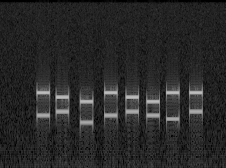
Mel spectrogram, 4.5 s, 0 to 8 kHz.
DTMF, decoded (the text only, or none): 9019076#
